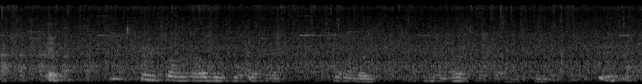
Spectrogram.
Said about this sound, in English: It's thundering and raining.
